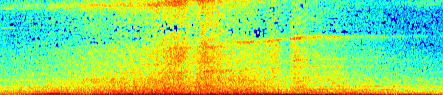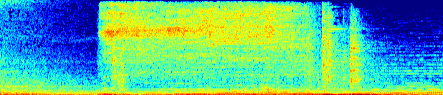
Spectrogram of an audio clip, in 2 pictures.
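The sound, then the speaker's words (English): A shuttle car rolls along rails with a heavy, droning rumble that swells and eases, then a shrill metallic wheel squeal rises over it for a few seconds near the end. No one speaks. “Imagine his state of mind as he finds himself sharing the rear seat of the shuttle car with it.”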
